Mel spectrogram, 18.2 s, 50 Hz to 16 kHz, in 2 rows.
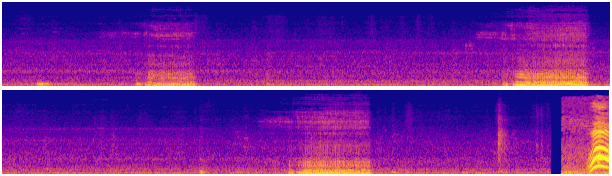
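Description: Loud, rattling, human-like snores from a sleeping dog, three breaths about 5–6 seconds apart; a brief whistle-like sound at the end.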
